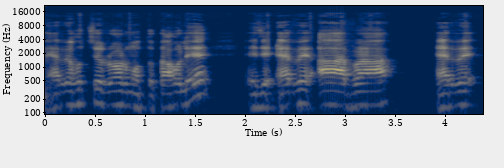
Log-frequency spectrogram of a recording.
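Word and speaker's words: Roma: অ এম আ হচ্ছে আমরা বলি রোমা রোমা বলি না কিন্তু শব্দটা কি হবে? এর শব্দটা হবে রমা।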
